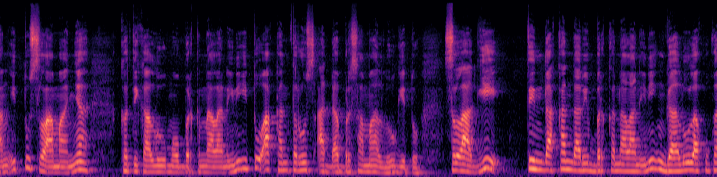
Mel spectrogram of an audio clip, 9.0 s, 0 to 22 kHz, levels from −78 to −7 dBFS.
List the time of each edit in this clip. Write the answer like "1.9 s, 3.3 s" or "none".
none

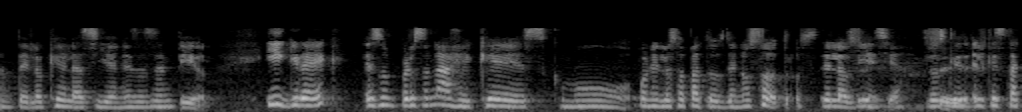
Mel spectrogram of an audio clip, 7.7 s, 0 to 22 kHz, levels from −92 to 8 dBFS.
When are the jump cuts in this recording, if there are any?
2.6 s, 4.7 s

